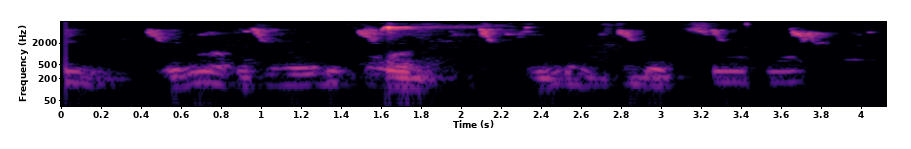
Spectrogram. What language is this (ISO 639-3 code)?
lug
